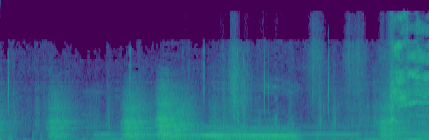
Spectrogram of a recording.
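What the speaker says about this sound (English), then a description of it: "Look at the cows stuck in there." Several cows moo repeatedly in a video game server, overlapping drawn-out, low calls at close range with brief gaps between them and no talking.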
